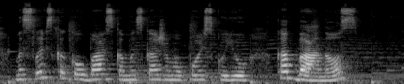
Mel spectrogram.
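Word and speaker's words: kabanos: ковбаска ми скажемо польською кабанос Зверніть увагу на наголос кабанос у множині частіше використовується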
